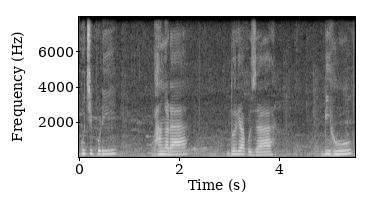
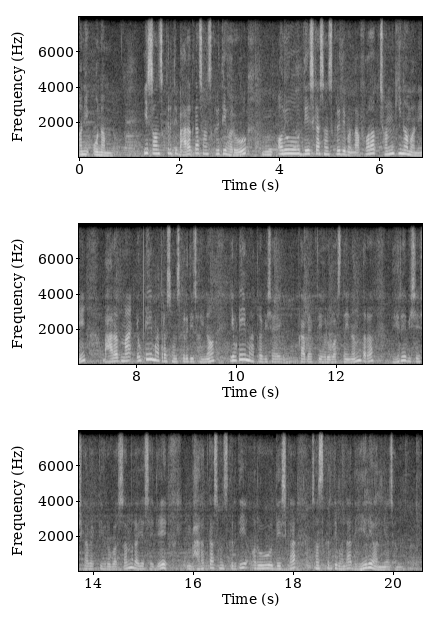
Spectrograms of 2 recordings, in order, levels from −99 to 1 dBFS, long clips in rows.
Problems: constant background noise, continuous background conversations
